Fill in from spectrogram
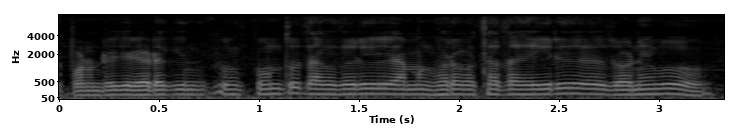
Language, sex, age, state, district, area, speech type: Odia, male, 30-45, Odisha, Ganjam, urban, spontaneous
